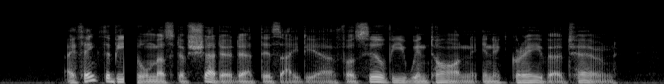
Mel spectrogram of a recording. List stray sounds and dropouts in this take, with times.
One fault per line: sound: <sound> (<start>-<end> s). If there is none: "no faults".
sound: dropout (1.2-1.4 s)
